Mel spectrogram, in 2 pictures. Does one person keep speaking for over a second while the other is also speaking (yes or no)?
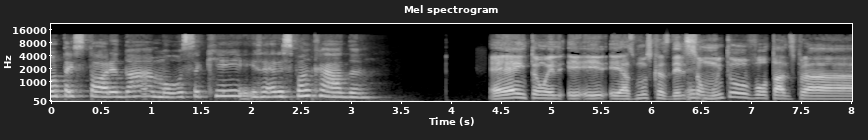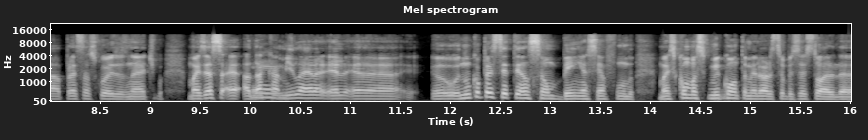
no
